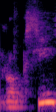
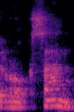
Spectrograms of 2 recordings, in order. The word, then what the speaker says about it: Roxin: 3 gonzález claus roxin roxin se pronuncia así como suena rock si no vayan a pronunciar como alguna vez lo escuché roxanne como si fuera francés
